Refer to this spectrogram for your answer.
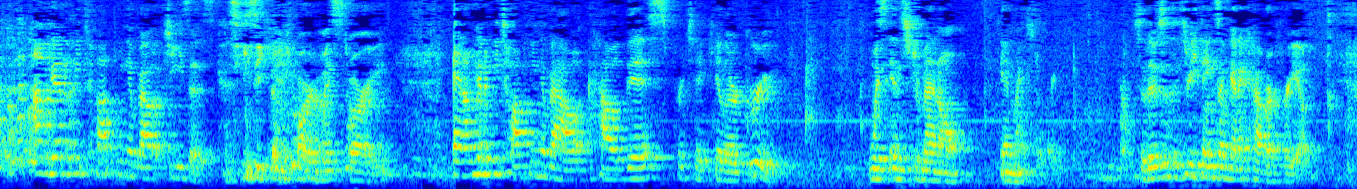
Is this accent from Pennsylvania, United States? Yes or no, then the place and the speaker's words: yes; Pennsylvania, United States; born there; So anyway, I was born in Pennsylvania, a very beautiful state with mountains and green trees, and it's beautiful and not flat.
